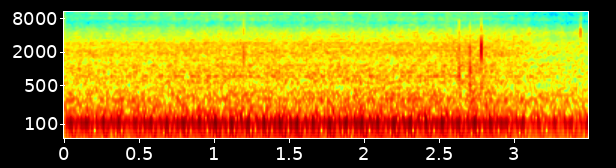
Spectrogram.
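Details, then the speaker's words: Restored 1989 Jeep Grand Wagoneer with new fuel injection and belts, heard at idle: low, smooth, even idle with a soft steady pulse, no knocks or ticks; quietness credited to the hood insulation. "now you can really hear how quiet is imagine new fuel injection belts and a lot of other parts but what makes a difference is that being quiet is the hood insulation"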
